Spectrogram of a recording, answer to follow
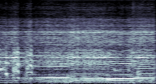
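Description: Distorted electric guitar through an amplifier holding sustained notes, the pitch stepping down once about a second in.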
